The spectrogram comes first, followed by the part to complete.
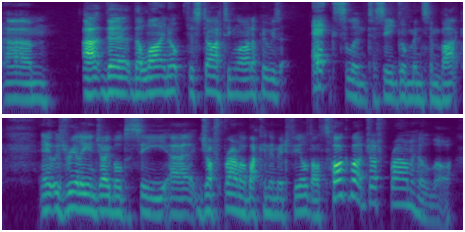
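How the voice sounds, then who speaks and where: A man's voice: mid-range voice, lively intonation, fairly quick, bright, forceful tone. A man giving a casual post-match analysis as a football fan vlogger, rambling with many fillers and restarts. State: out of breath.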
